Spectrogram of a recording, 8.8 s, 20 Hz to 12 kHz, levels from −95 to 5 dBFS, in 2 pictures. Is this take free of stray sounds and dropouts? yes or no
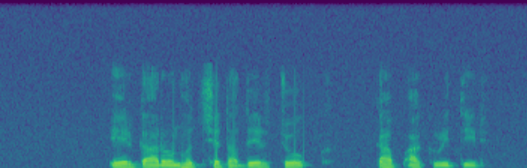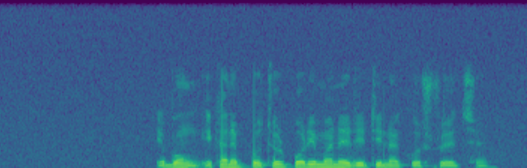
yes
